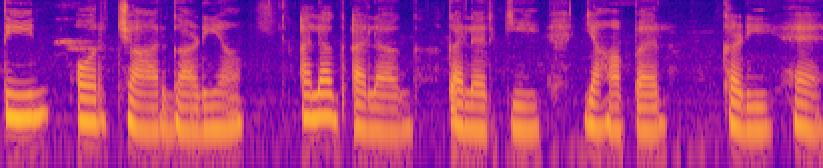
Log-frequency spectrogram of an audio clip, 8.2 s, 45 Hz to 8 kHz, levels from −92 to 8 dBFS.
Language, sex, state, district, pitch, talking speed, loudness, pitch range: Hindi, female, Rajasthan, Bikaner, 160 Hz, 85 wpm, -19 LUFS, 150-190 Hz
